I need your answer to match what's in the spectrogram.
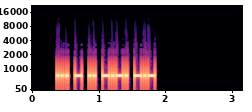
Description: Morse code, heard as a keyed tone, about 34 wpm, 700 Hz. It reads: STICK
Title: Top 1001-1250 Words 35wpm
